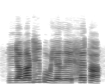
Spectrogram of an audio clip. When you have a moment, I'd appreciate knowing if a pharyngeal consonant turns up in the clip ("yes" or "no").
no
